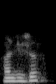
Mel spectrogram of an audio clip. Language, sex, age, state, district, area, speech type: Punjabi, male, 30-45, Punjab, Fatehgarh Sahib, rural, conversation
